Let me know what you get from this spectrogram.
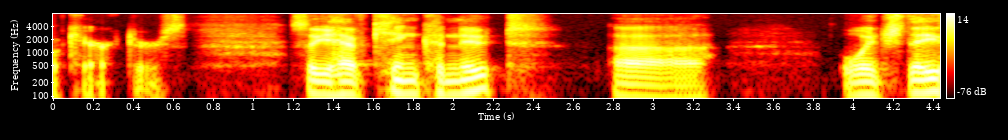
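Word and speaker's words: Cnut: word um but it's spelled con it's it's pronounced couldn't it knut yeah and he ended up becoming the ruler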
